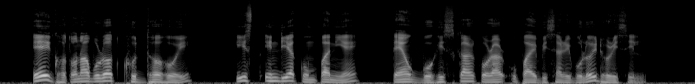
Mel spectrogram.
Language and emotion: Assamese, neutral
